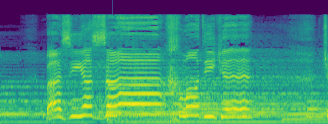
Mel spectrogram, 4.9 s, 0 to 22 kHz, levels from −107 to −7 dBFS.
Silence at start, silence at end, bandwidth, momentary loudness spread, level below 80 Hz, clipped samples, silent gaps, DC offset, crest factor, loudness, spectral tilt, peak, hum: 0 s; 0 s; 13.5 kHz; 15 LU; -38 dBFS; under 0.1%; none; under 0.1%; 14 dB; -13 LUFS; -3.5 dB/octave; 0 dBFS; none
